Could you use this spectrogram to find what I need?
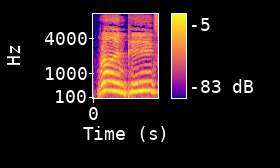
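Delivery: high, loud shout; urgent cry. A narrator's reading. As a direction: shout the warning. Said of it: "cried Fluffy the Explorer".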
